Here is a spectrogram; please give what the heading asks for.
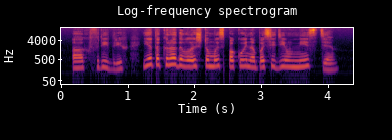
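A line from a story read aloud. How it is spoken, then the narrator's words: Sighing. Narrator (Russian): вздохнула Лиля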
